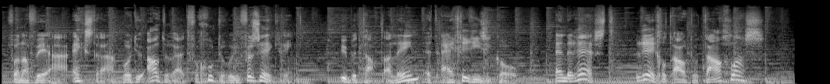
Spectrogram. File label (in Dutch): Commercial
